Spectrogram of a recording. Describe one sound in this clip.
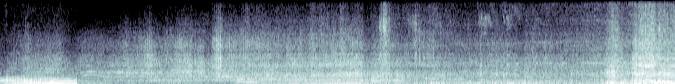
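A second rally car engine revs hard and pops as it approaches.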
